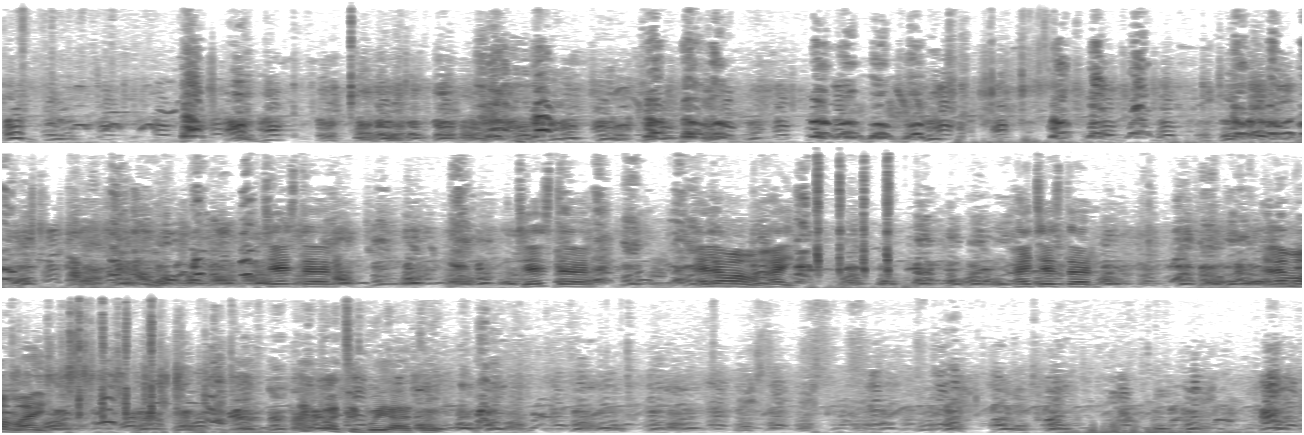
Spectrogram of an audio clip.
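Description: Dogs bark and yelp nearby.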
